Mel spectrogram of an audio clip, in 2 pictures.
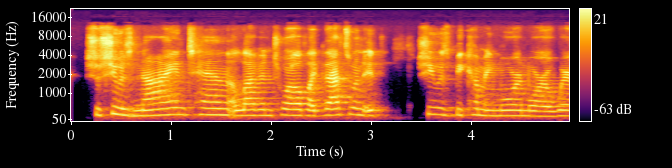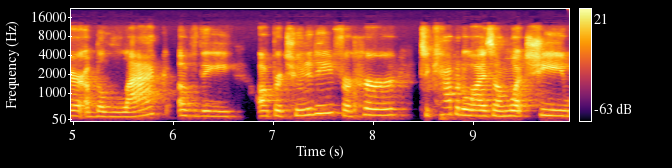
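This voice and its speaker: At a moderate pace, a woman talks in an ordinary speaking voice of medium pitch with ordinary pitch variation. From Massachusetts, Acton. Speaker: community nonprofit board member. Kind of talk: panel discussion.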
